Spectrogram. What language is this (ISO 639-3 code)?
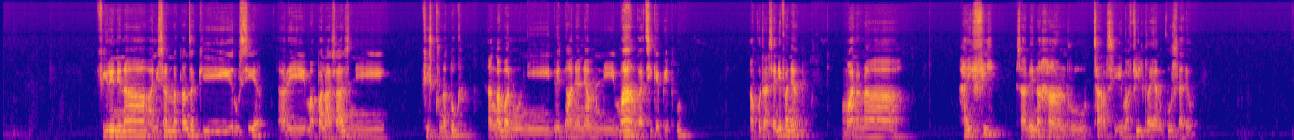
mlg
